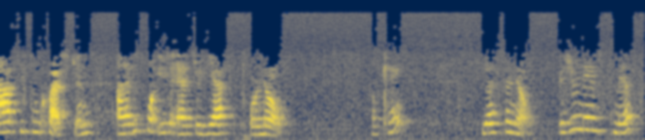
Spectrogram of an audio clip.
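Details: Adult woman speaking; normal speech.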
